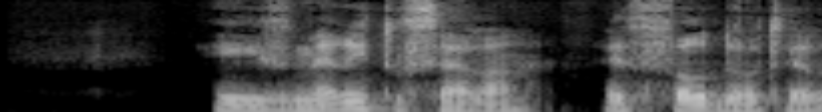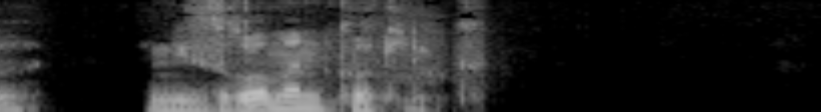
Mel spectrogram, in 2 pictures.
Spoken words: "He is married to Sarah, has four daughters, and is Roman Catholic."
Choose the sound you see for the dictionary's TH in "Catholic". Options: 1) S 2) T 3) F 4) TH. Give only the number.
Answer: 2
